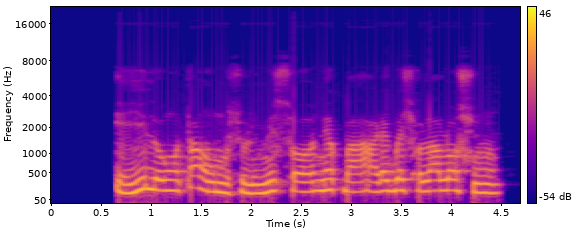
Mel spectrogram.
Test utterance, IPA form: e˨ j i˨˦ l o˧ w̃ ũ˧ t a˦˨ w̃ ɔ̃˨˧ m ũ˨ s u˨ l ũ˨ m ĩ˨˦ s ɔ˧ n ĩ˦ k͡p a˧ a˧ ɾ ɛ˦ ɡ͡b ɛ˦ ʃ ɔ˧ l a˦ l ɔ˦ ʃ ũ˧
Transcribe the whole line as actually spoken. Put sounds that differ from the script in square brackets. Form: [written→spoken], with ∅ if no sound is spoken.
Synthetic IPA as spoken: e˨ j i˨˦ l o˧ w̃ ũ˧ t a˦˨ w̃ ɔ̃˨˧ m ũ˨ s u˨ l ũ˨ m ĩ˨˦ s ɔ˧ n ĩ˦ k͡p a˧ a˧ ɾ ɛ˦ ɡ͡b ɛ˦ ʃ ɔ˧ l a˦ l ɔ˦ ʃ ũ˧

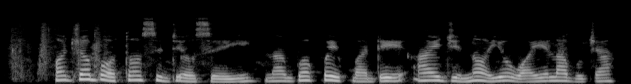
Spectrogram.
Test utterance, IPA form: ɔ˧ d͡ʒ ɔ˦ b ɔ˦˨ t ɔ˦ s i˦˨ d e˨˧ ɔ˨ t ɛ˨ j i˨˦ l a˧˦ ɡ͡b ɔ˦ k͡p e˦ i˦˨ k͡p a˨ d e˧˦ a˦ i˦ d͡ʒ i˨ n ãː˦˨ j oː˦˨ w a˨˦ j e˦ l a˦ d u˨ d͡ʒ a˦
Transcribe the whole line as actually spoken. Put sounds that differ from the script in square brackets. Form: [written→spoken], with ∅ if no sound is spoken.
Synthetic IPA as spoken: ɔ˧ d͡ʒ ɔ˦ b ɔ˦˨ t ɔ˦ s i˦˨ d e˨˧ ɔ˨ [t→s] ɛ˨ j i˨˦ l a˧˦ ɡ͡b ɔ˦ k͡p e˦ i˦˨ k͡p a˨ d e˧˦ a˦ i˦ d͡ʒ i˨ n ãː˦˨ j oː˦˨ w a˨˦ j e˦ l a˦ [d→b] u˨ d͡ʒ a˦

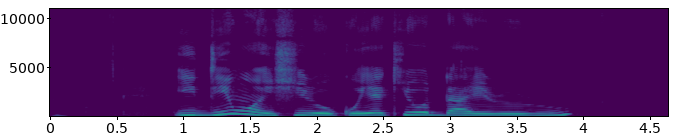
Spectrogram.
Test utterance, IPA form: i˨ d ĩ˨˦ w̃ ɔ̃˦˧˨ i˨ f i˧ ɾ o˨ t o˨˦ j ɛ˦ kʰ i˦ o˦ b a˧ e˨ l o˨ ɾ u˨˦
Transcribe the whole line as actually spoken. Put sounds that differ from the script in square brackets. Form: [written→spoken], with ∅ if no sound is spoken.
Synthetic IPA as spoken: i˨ d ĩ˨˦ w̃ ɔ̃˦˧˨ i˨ [f→ʃ] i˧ ɾ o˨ [t→k] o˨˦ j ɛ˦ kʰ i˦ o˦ [b→d] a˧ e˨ [l→ɾ] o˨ ɾ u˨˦

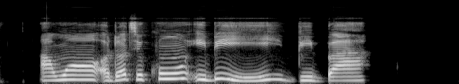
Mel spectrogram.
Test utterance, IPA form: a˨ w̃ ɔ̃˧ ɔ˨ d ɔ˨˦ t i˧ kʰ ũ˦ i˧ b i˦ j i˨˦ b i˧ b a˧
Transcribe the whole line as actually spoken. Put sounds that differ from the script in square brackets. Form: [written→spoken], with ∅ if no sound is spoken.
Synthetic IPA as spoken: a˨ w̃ ɔ̃˧ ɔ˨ d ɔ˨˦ t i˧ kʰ ũ˦ i˧ b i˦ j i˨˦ b i˧ b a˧

